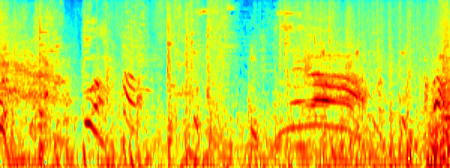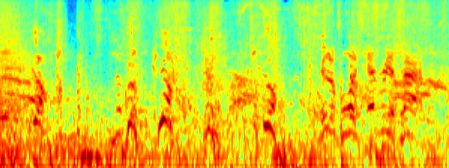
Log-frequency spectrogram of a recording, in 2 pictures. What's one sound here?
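Metal blades slash and strike with heavy impacts.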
